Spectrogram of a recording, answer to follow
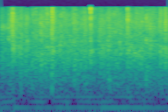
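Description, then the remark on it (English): A crowd gives the Lord a hand clap of praise after a prayer, a dense, steady patter of many hands with a few sharper claps standing out, with no voices over it. “Will you give the Lord a hand clap of praise today?”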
